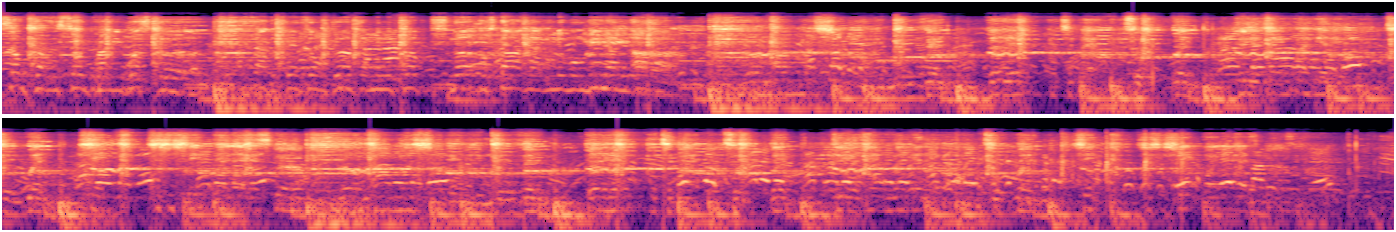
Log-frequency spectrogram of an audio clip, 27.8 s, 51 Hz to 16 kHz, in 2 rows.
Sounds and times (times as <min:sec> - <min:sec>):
Music: 0:00.0 - 0:27.3.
